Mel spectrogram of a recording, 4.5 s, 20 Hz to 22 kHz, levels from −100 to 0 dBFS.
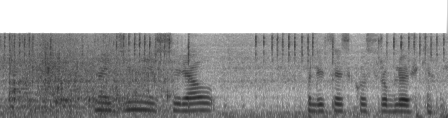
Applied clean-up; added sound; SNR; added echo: none; Clock + Sink (filling or washing); 1 dB; none.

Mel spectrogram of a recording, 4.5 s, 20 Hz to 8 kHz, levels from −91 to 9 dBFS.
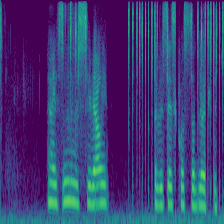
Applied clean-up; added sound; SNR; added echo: neural diffusion model UNIVERSE++.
